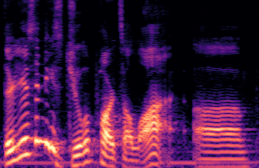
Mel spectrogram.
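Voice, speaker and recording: A man's voice: fairly low pitch, huge pitch swings, normal speed, darkish tone. A man hosting a casual livestream, mumbling asides to himself as he works through a build. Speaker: host building a model kit on stream.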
